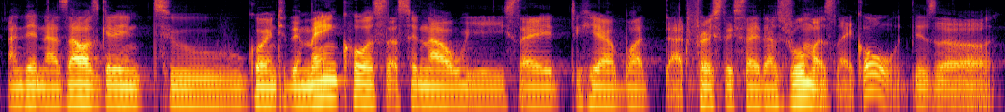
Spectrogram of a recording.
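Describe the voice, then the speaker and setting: Low-voiced Zambian man telling his story. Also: level tone, moderate pace, hardly any pauses. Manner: casual, uses "like" and "you know" often. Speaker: podcast guest. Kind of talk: conversational personal storytelling.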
